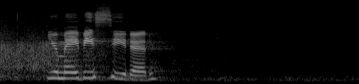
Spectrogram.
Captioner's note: applause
